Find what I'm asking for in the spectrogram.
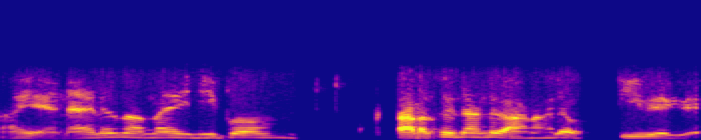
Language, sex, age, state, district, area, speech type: Malayalam, male, 18-30, Kerala, Idukki, urban, conversation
